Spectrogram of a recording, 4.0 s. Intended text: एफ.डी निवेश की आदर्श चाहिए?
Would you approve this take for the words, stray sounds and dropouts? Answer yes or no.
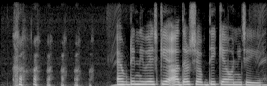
no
